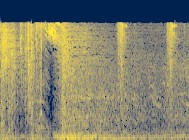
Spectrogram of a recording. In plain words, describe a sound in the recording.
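A car engine revs loudly as the car pulls away.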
